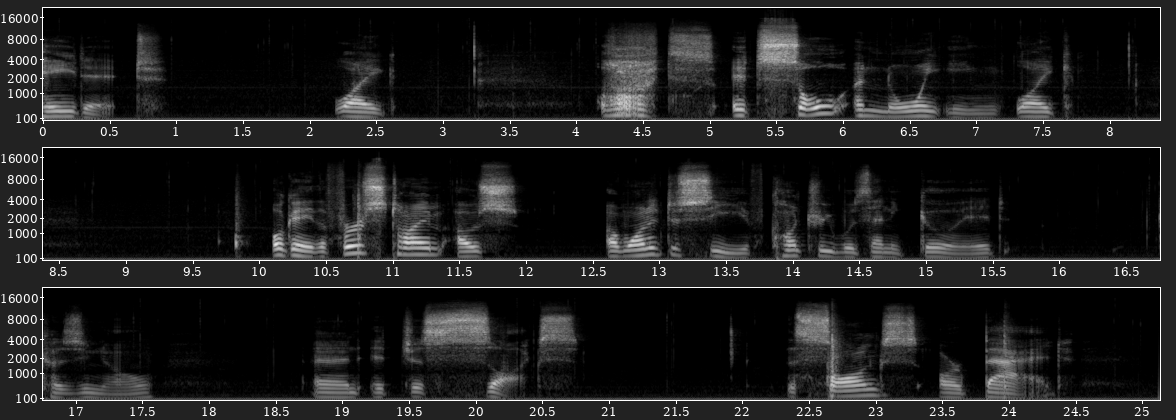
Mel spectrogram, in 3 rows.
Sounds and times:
Speech: 0:00.0 - 0:01.0, 0:02.2 - 0:02.7, 0:04.2 - 0:07.8, 0:10.1 - 0:12.0, 0:12.6 - 0:15.7, 0:16.8 - 0:17.6, 0:18.8 - 0:20.8, 0:22.4 - 0:24.5.

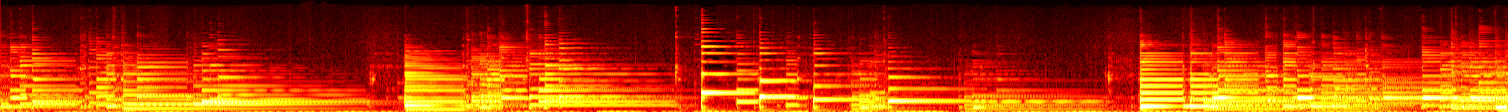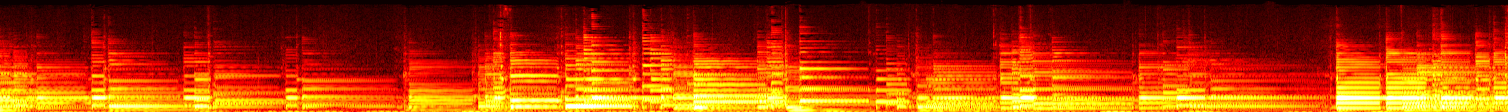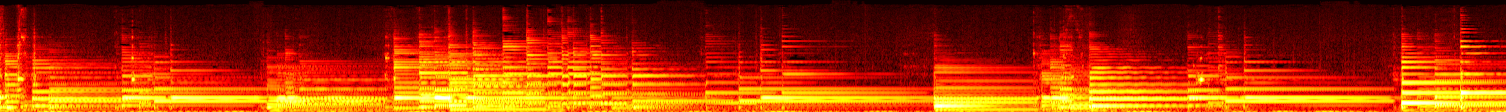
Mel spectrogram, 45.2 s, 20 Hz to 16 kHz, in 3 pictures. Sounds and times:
Acoustic guitar: 0:00.0 - 0:45.2
Strum: 0:00.0 - 0:45.2.

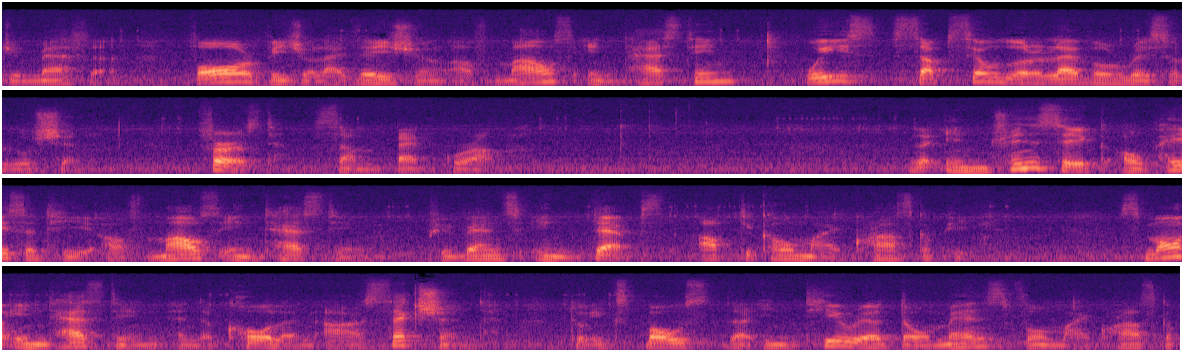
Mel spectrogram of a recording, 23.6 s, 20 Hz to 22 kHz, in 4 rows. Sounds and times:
Speech: 0:00.0 - 0:08.6, 0:10.4 - 0:16.8, 0:17.4 - 0:23.5.

